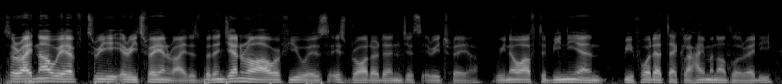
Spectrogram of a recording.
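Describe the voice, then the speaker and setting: Smooth-voiced team director. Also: male voice, fairly low pitch, fairly even intonation, fast, hardly any pauses, fairly bright tone, no echo. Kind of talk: interview answers.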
